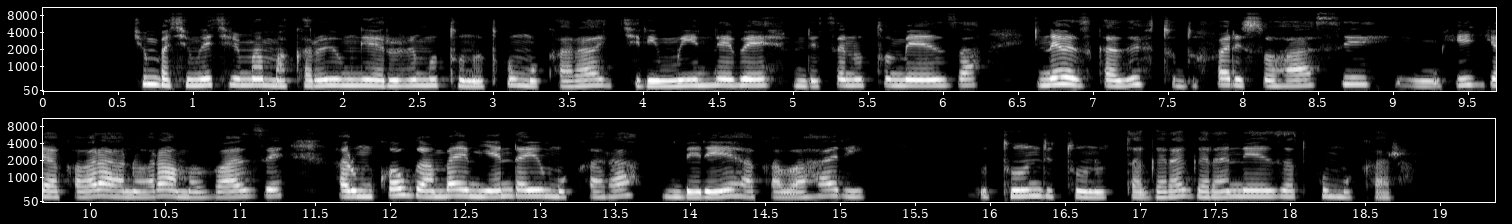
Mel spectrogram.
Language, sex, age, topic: Kinyarwanda, female, 18-24, finance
